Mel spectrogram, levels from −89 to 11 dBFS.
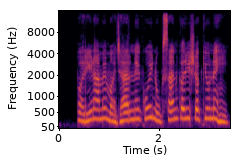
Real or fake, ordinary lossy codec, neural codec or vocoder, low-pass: real; none; none; 14.4 kHz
